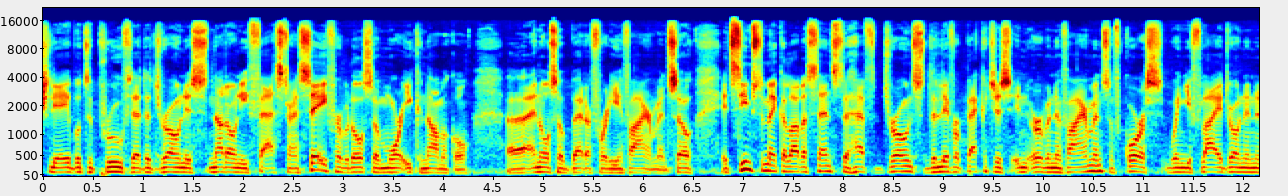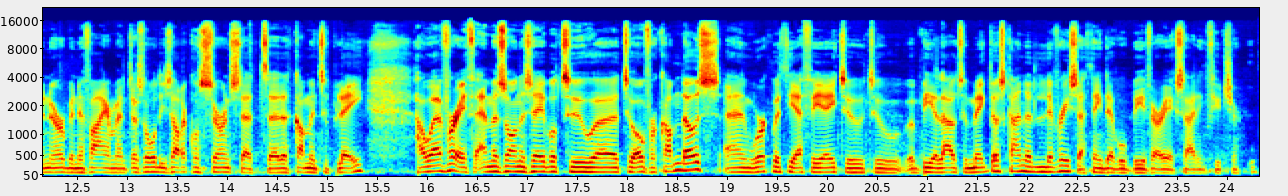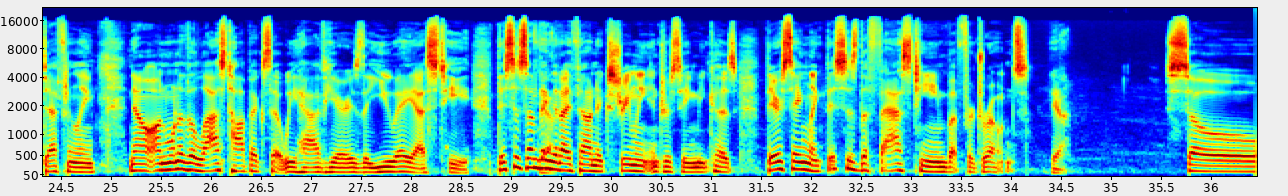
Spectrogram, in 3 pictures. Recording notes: Live from 2019 FAA UAS Symposium.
